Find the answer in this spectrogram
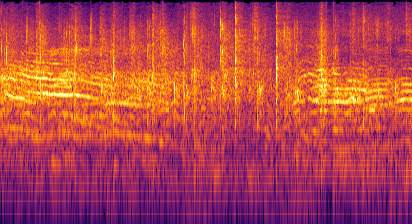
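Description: Many voices shouting and cheering together in celebration of a goal just scored, lots of overlapping calls that slowly drop in pitch.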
